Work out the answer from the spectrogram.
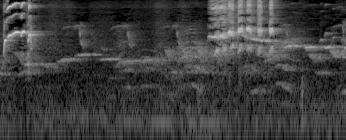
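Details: White-rumped shama training song for contest birds, with a loud trilled rattle ('roll tembakan') meant to provoke: a sharp high burst, then scattered clear whistles, then a dense buzzy rattling volley, then more whistled notes.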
